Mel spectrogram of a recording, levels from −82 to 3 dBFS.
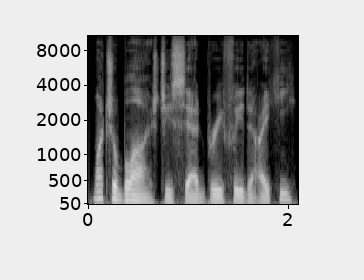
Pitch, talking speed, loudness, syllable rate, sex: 105 Hz, 200 wpm, -18 LUFS, 5.5 syllables/s, male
